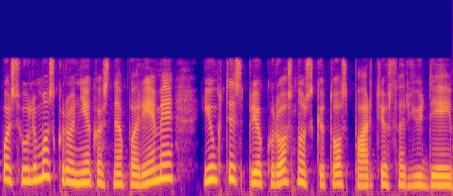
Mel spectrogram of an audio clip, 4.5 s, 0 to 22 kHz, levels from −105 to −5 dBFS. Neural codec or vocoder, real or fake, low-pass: codec, 16 kHz, 4.8 kbps, FACodec; fake; 7.2 kHz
